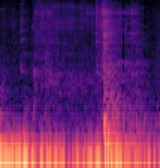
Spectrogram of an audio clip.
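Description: A dull footstep thump about one and a half seconds in as a person steps up onto the bathtub edge, amid light rustling of clothing and shower curtain.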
